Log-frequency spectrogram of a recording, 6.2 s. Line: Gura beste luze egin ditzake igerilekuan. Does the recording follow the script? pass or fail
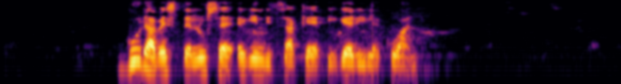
pass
